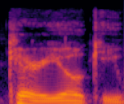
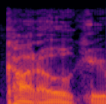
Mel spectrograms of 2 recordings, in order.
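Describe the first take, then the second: First: It has an American English pronunciation. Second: It has a Japanese pronunciation.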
